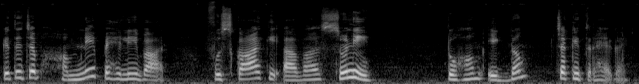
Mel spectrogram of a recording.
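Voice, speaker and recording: A woman's voice: fairly high pitch, takes it slowly, a little mellow. A woman teacher who retells a textbook story for students, asking questions and answering them herself. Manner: calls students "beta" and "bhai". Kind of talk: explaining a textbook story in Hindi.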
